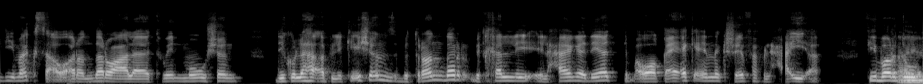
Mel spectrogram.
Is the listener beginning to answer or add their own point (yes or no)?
no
